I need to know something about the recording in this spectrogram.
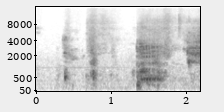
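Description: A man's brief non-speech throat and mouth sounds in a pause between sentences: two small clicks, then a short throaty noise about a second and a half in, just before he speaks again.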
